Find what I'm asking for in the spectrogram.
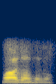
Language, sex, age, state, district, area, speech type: Nepali, male, 18-30, West Bengal, Kalimpong, rural, conversation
